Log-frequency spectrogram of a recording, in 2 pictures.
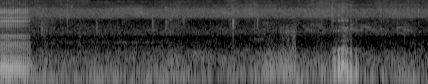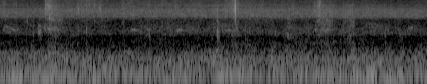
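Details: American bison at a buffalo ranch: a low rough call at the very start, then a single short deep grunt a few seconds later, with a continuous low rumbling background.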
